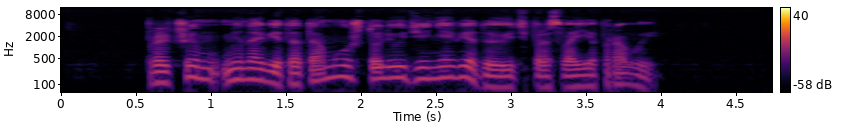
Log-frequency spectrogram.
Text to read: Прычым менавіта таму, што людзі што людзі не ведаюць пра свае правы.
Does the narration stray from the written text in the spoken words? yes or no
yes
